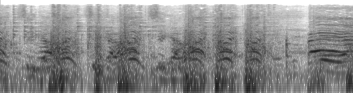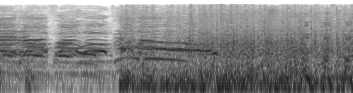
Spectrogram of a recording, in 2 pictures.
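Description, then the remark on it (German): A crowd of campers at the Pfingstlager (Pfila) in Wettigo, Canton Aargau, chants loudly in a quick, rhythmic call of short shouted syllables, "Ziege, Zage, hoi, hoi, hoi", then breaks into sustained, high-pitched cheering and yelling that continues to the end. “So klingt das am Pfila am Pfingstlager zu Wettigo im Kanton Aargau.”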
